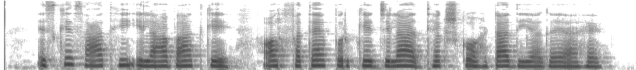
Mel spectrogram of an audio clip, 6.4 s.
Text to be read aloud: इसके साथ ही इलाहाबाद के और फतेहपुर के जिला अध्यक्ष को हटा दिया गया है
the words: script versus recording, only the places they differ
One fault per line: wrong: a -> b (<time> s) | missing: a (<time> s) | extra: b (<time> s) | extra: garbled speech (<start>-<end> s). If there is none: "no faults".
no faults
